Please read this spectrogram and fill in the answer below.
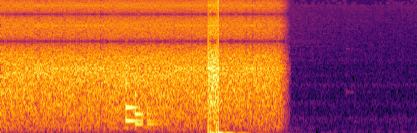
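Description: Steady hiss of a remote guest's call line, with a short scrap of voice and a click about two seconds in, then the line cuts off suddenly to dead silence just before the three-second mark: the call dropping.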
